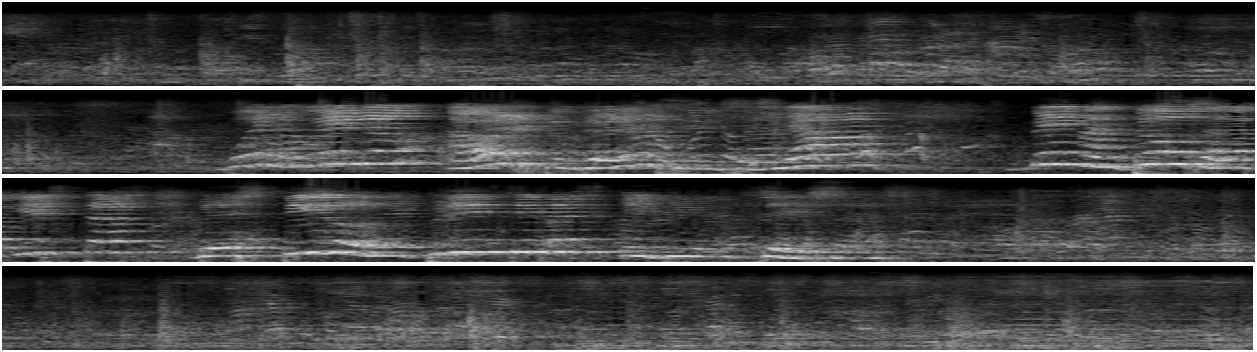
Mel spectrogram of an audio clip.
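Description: A crowd of children and adults chatters in the background.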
